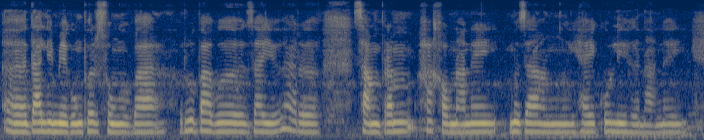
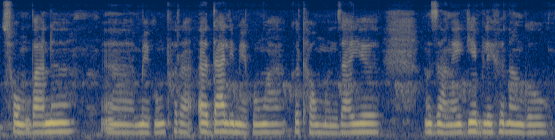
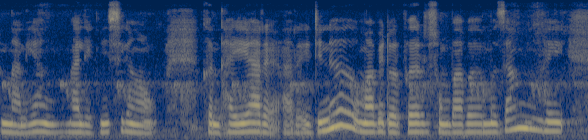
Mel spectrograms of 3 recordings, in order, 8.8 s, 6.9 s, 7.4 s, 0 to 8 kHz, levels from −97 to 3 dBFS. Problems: none marked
